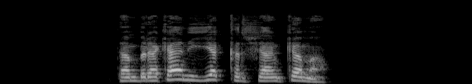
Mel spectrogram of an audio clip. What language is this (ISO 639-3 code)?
ckb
